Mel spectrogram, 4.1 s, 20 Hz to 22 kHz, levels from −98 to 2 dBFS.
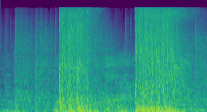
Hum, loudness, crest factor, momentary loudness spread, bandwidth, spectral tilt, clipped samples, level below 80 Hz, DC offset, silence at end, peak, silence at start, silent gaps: none; -16 LUFS; 16 dB; 16 LU; 16.5 kHz; -3.5 dB/octave; under 0.1%; -22 dBFS; under 0.1%; 0 s; -2 dBFS; 0 s; none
